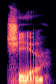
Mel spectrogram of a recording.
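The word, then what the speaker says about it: Tchia: 6 games for impact TC h a Chia I'm ass assuming the te is silent best ongoing fortnite fortnite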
